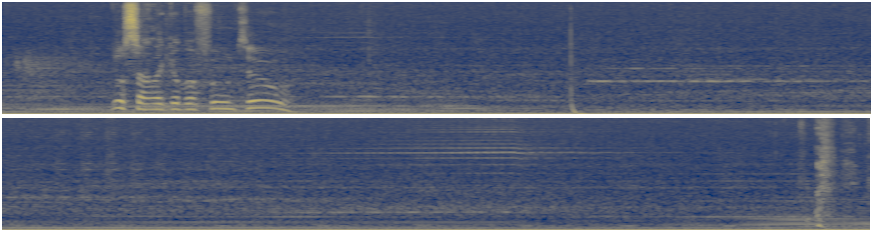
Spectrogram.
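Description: A film projector hums and whirs steadily.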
